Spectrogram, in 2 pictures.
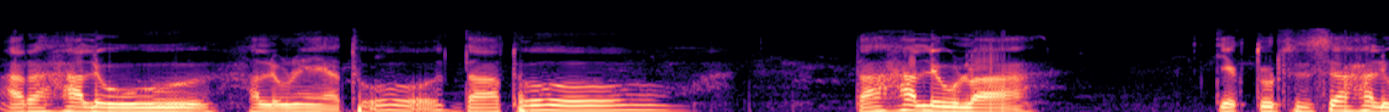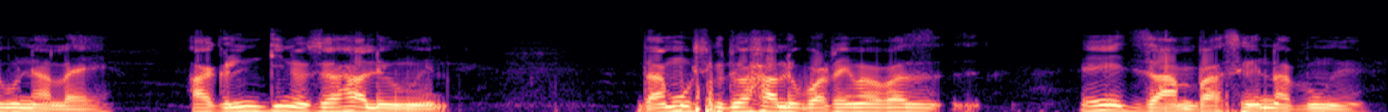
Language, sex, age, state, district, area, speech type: Bodo, male, 60+, Assam, Baksa, urban, spontaneous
